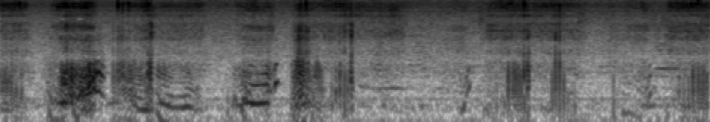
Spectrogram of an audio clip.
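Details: Sleeping baby boy snoring: soft, irregular snoring breaths with low rattly inhalations over quiet room noise.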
